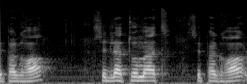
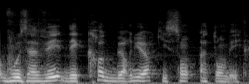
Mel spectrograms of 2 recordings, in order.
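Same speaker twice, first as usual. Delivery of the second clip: ordinary talk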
